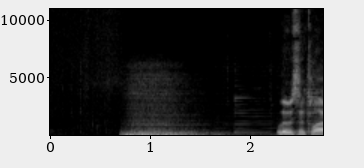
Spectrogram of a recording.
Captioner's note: wind whooshes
